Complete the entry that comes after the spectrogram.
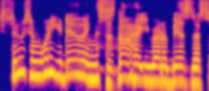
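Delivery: high, loud, fast scolding; hammed-up angry boss yelling; shouting at the giant Susan, hammed-up outrage; mock outraged yell. Mailer yells at Susan.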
